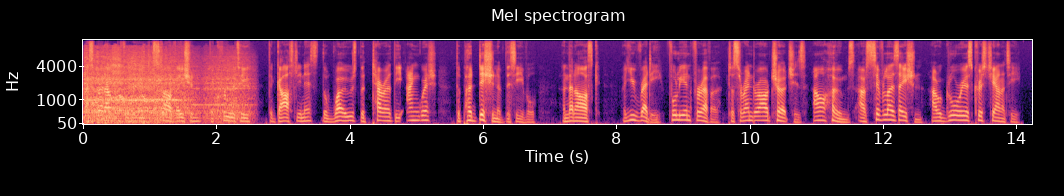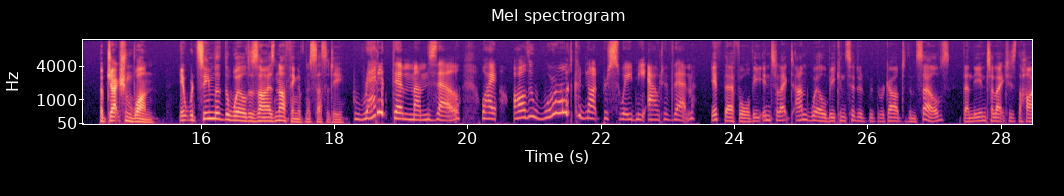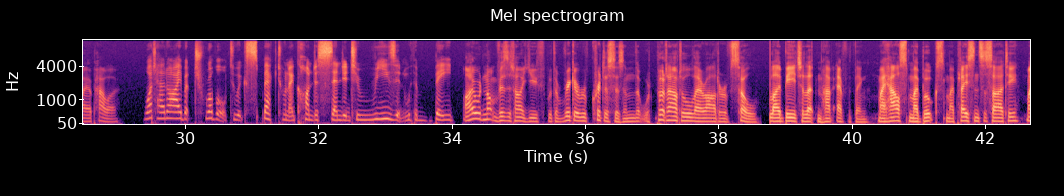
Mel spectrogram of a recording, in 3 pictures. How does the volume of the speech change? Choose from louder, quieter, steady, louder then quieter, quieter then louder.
quieter then louder.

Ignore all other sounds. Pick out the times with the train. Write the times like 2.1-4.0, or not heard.
0.0-2.6.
